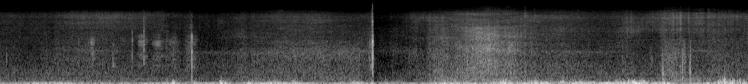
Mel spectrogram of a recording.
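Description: Wind buffeting the microphone in a steady low rumble, with a hiss of skis sliding over packed snow swelling about halfway through and a single sharp click just before it.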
